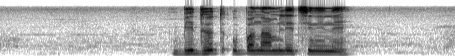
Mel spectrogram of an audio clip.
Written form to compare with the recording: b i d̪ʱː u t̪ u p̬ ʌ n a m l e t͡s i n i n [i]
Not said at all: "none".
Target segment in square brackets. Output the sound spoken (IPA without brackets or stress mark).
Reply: e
